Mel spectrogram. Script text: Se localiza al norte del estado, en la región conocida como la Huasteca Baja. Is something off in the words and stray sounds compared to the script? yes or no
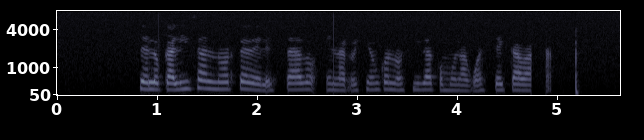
yes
